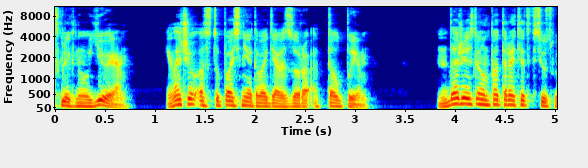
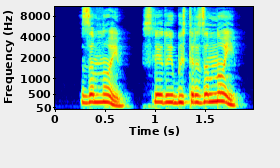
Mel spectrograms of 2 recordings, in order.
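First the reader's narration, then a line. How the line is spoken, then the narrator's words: Shouted. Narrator (Russian): крикнула она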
